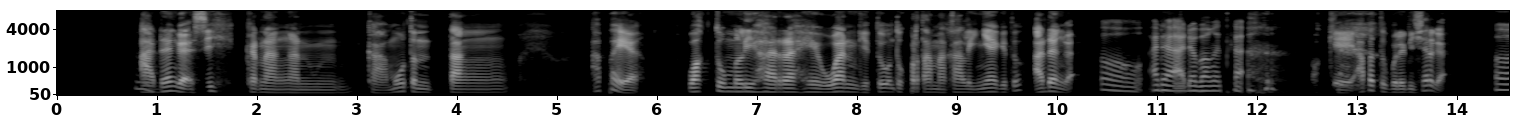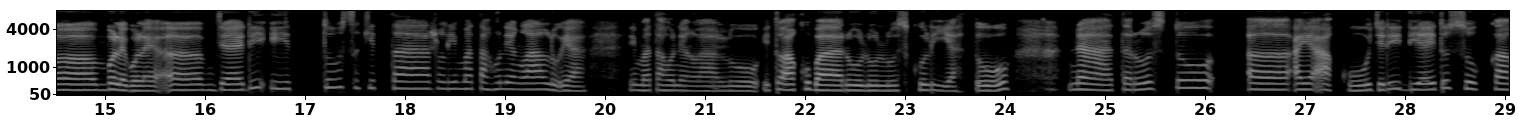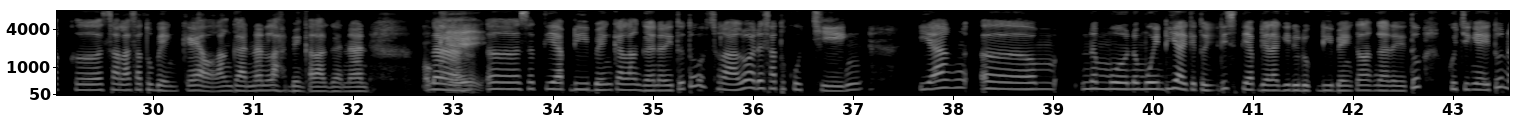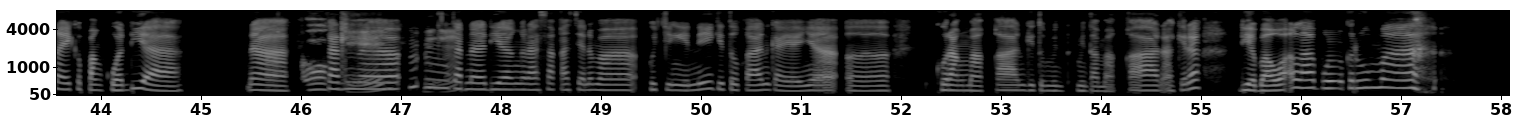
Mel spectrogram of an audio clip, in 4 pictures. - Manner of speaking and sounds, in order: chuckle; in English: "di-share"; tapping; lip smack; chuckle
- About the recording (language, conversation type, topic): Indonesian, podcast, Apa kenangan terbaikmu saat memelihara hewan peliharaan pertamamu?
- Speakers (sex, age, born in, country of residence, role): female, 25-29, Indonesia, Indonesia, guest; male, 20-24, Indonesia, Indonesia, host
